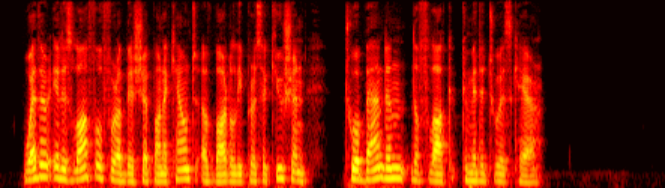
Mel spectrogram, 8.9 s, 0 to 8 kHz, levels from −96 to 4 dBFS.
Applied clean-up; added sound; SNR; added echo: none; none; none; none.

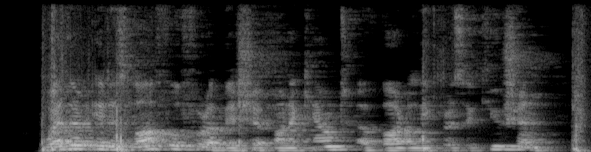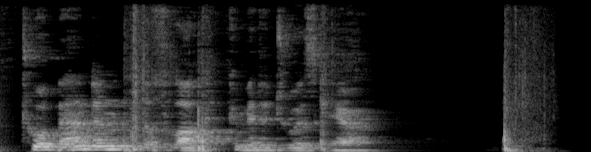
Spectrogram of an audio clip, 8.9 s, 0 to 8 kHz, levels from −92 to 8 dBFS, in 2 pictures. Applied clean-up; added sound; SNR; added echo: classical method WPE with log-MMSE.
